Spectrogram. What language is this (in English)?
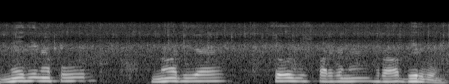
Nepali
